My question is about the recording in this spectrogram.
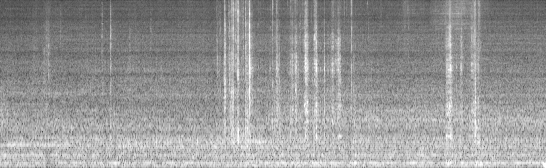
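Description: Faint steady hum, broken by a cluster of sharp clicks and clacks about halfway through and a couple more near the end: hard crab shell pieces knocking against a stainless steel steamer basket as they are moved about.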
